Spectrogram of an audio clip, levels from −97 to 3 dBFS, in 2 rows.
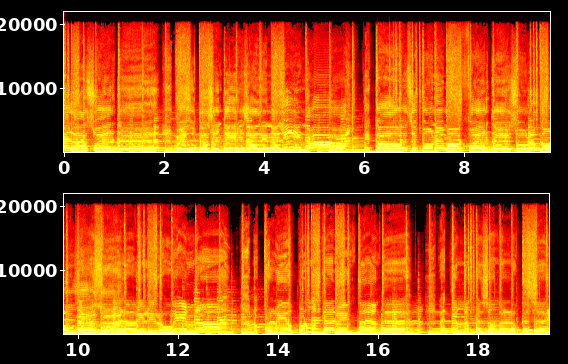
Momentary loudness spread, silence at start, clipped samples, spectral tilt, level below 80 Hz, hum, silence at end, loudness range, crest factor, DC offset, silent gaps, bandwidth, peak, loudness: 4 LU; 0 s; under 0.1%; -4.5 dB/octave; -20 dBFS; none; 0 s; 2 LU; 10 dB; under 0.1%; none; over 20 kHz; 0 dBFS; -11 LUFS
